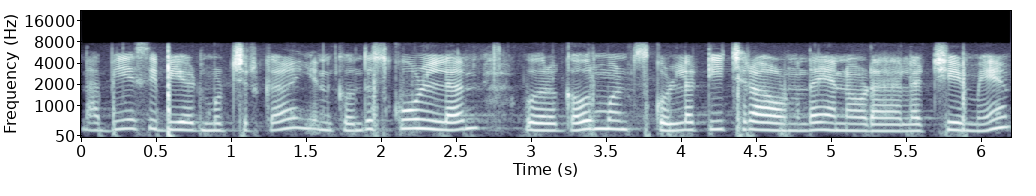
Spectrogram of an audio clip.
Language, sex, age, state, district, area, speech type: Tamil, female, 30-45, Tamil Nadu, Cuddalore, rural, spontaneous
